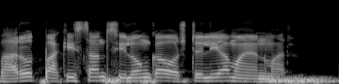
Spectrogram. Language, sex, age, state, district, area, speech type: Bengali, male, 30-45, West Bengal, Jhargram, rural, spontaneous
